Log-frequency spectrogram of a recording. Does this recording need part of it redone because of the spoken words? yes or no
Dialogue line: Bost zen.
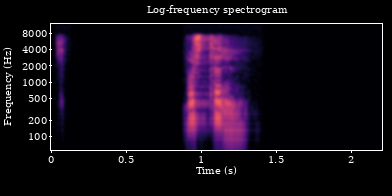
no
